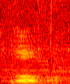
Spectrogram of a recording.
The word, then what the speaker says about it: Louisville: to Sacramento California Louisville Kentucky that's how you pronounce my life Louisville and then Spike TV did travel programming and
